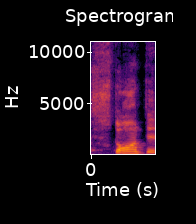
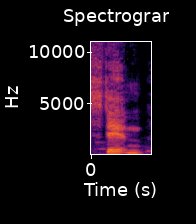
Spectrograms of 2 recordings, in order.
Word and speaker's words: Staunton: It's not Kazies, it's not Buchanan, it's Buchanan, it's not Staunton, it's Stanton.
